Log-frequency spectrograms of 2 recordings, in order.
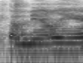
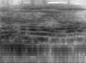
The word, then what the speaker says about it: familial: lot of this is how you say it familiar familial yeah it's familial like we a lot of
